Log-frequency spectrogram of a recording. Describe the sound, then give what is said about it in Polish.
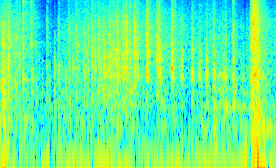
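Rustling of technical drawing paper, not the older parchment tracing paper: a steady stream of dry crackles and crinkles with many small bursts, ending in a sharper, louder crackle near the end. “Wow, ale to ładnie szeleści. No, przy czym teraz to jest papier techniczny już, to nie jest ta kalka pergaminowa, taka dawna.”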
